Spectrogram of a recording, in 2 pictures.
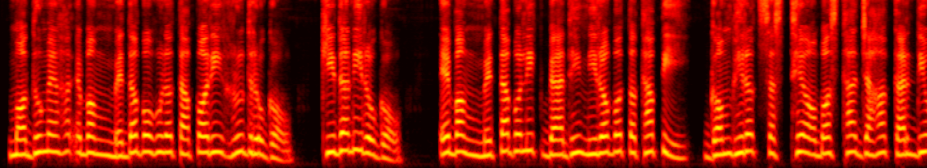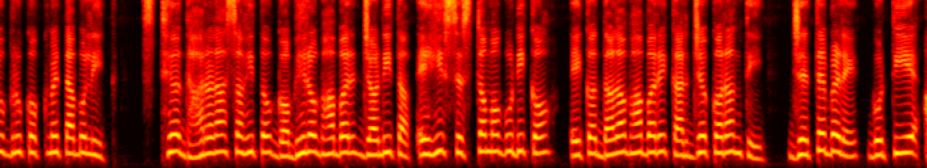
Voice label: Female Odia

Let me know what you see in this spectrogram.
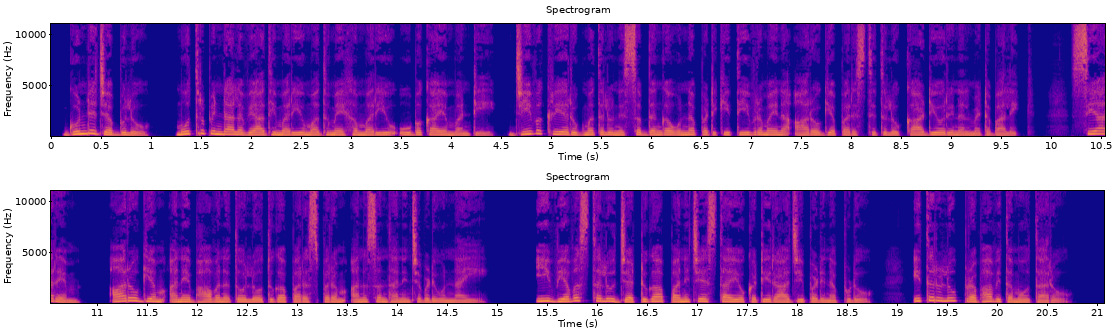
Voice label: video Female Telugu

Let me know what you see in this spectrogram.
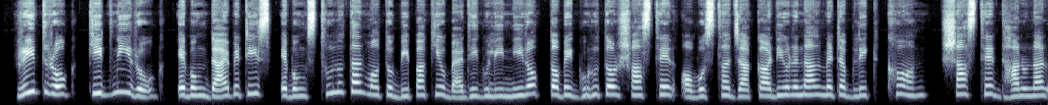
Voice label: video Female Bengali

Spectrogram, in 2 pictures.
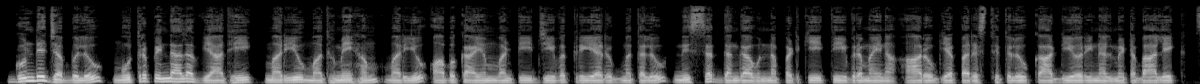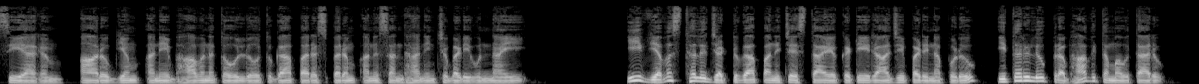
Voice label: Male Telugu

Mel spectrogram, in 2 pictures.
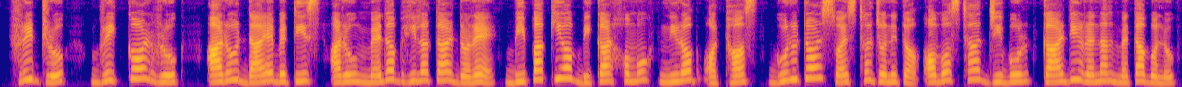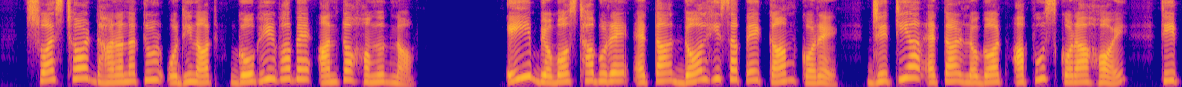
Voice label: Female Assamese

